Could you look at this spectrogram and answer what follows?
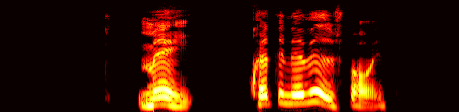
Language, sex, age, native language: Icelandic, male, 60-69, Icelandic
